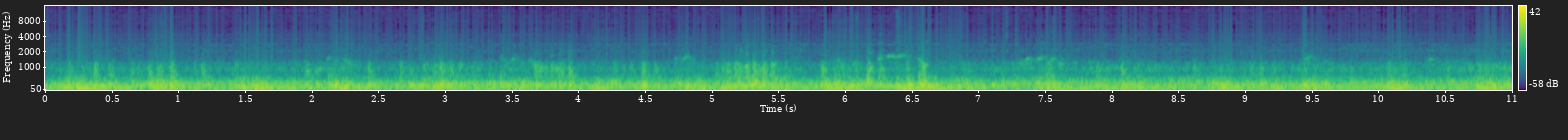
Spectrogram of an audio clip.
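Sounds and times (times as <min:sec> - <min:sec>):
train wheels rumbling on rail: 0:00.0 - 0:11.0
short squeaks and clicks: 0:05.9 - 0:07.7.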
